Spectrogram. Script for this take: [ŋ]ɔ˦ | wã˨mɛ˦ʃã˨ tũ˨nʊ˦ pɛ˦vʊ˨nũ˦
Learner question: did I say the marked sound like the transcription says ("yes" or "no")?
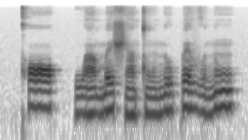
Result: no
